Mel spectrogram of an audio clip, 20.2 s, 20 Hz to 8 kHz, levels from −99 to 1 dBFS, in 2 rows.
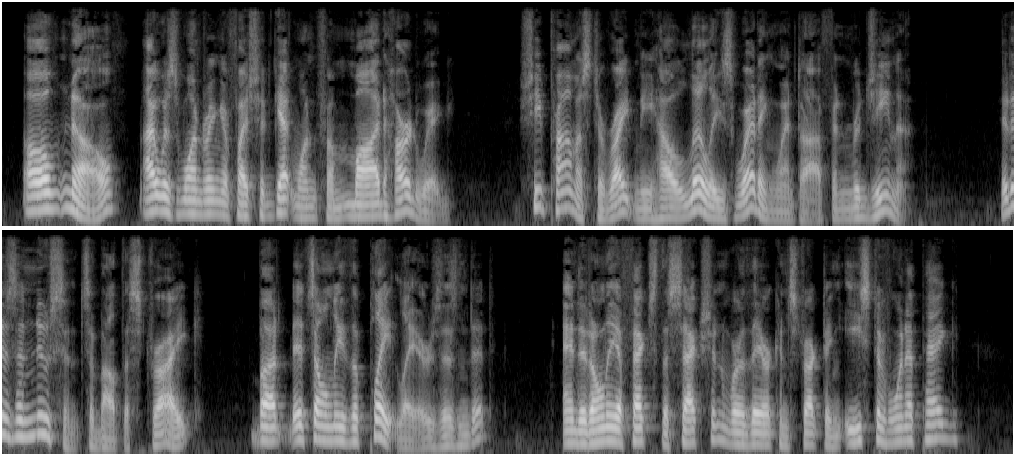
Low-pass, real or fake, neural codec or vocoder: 7.2 kHz; real; none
